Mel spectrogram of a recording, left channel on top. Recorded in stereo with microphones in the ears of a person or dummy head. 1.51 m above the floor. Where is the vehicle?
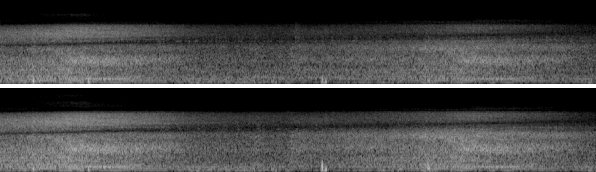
15° right (ahead or behind).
